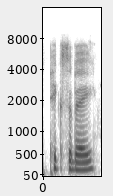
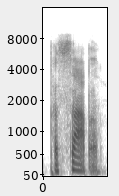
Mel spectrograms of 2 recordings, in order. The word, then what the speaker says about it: Pixabay: that we're going and i have seen and heard two different pronunciations of this um once i heard was pixabay and then it has also been pronounced pasaba so what i am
